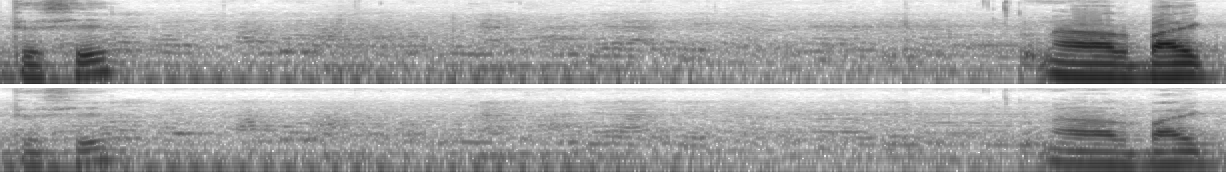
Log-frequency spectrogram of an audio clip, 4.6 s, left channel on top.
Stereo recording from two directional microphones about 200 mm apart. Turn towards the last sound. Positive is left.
turn(degrees=35)  # may be behind; listen again after turning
